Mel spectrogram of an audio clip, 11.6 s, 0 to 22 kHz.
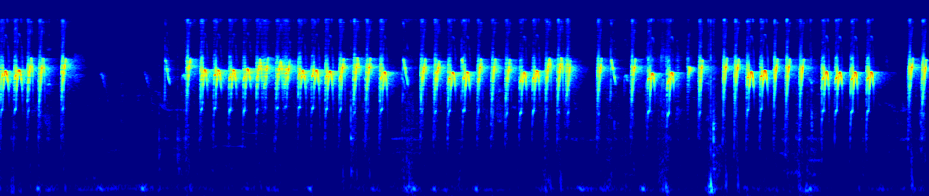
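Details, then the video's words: Brown-throated sunbird in full, active song, used as a training recording for captive birds: long runs of rapid, high, sharp chirps around 5–6k, repeated in fast bursts with brief pauses between phrases. "kolibri kelapa | manggar | wiceh | korlap ngobra gacor pancingan / masteran burung korlap bahan"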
